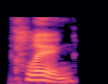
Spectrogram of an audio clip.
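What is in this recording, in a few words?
"cling", American English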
